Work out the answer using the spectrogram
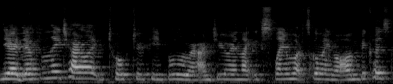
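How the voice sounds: There is audible room echo as a woman talks at a fast pace with a fairly high pitch and ordinary pitch variation.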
